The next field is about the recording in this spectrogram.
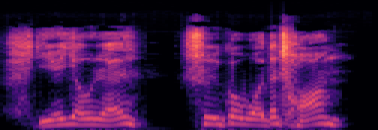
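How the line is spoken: Roaring. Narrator (Chinese): 熊妈妈也咆哮道

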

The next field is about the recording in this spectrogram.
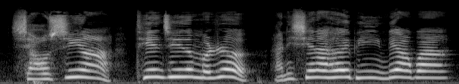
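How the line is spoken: Loud, from afar. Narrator (Chinese): 远远的，我听到这个杂货店的老板大声的说

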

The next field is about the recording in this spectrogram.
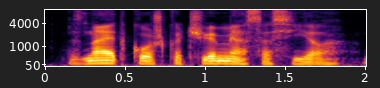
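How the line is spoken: Muttered. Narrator (Russian): бормотал Савка

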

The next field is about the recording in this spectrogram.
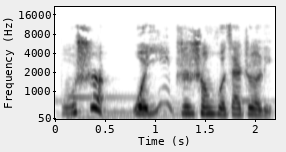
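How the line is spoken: Smiling. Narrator (Chinese): 我笑着问

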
